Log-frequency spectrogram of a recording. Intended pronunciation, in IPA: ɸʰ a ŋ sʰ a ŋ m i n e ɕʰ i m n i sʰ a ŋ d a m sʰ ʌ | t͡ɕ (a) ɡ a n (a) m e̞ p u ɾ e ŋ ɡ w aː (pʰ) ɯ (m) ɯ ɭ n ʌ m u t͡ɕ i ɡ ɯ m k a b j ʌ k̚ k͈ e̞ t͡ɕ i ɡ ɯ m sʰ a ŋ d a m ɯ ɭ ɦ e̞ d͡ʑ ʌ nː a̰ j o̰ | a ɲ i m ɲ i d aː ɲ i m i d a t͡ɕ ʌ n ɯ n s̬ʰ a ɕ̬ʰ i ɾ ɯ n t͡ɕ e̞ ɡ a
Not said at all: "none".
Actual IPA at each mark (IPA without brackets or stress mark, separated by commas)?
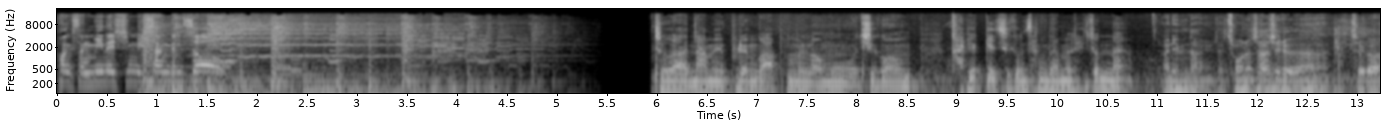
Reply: ʌ, a, pʰ, m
